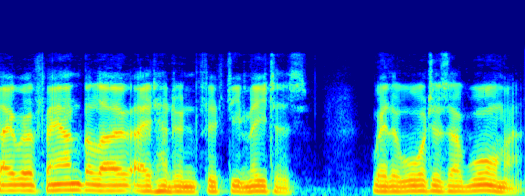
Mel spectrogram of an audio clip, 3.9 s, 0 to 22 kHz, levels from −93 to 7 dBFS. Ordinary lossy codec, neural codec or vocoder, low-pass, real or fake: Opus, 64 kbps; codec, 16 kHz, 4 kbps, FreqCodec, larger model; 7.2 kHz; fake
